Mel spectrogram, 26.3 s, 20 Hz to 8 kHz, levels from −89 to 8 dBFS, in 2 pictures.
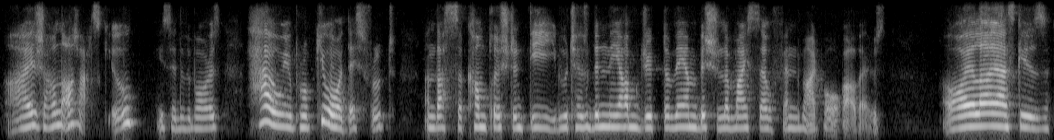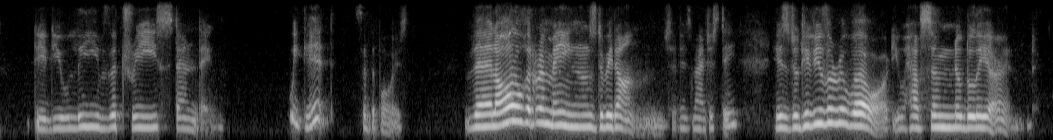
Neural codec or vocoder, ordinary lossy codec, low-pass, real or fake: codec, 24 kHz, 0.9 kbps, WavTokenizer, medium speech release version 2; Opus, 32 kbps; 7.2 kHz; fake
